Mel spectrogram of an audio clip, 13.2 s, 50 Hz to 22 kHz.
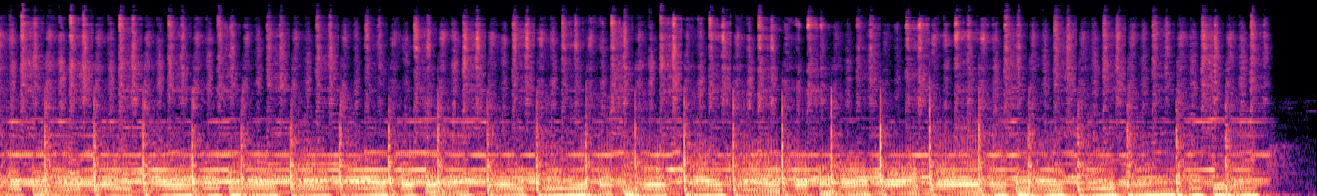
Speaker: Okay, so as I suspected, both of the L1 Pros are clipping.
